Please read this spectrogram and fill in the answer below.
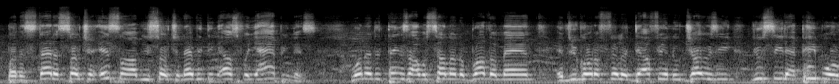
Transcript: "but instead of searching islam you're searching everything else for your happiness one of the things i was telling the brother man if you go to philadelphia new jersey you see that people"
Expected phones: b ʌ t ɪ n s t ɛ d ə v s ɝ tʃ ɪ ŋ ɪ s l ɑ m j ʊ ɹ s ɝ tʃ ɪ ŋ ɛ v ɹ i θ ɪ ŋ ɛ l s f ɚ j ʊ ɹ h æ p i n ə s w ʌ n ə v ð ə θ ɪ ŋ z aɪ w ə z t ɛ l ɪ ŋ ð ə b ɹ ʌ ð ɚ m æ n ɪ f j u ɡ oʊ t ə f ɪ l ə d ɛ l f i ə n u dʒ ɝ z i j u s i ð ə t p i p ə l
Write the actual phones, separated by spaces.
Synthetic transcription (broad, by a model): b ʌ t ɪ n s t ɛ d ə v s ɝ tʃ ɪ ŋ ɪ s l ɑ m j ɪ s ɝ tʃ ɪ ŋ ɛ v ɹ i θ ɪ ŋ ɛ l s f ɚ j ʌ ɹ h æ p i n ə s w ʌ n ə v ð ə θ ɪ ŋ z aɪ w ə z t ɛ l ɪ ŋ ð ə b ɹ ʌ ð ɚ m æ n ɪ f j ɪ ɡ oʊ t ə f ɪ l ə d ɛ l f i ə n u dʒ ɝ z i j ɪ s i ð ə t p i p l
